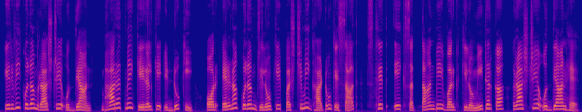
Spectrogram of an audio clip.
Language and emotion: Hindi, neutral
